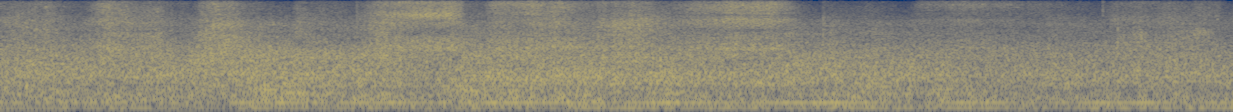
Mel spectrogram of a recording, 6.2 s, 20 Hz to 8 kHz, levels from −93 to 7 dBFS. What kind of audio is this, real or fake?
real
